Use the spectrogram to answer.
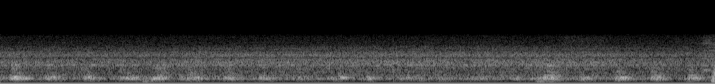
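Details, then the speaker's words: Fetal heartbeat at 11 and a half weeks, played loud: rapid, regular whooshing pulses of roughly 160 beats a minute over steady hiss. "she's just showing us the heartbeat now you are going to be hear it for sure cuz I'm going to turn it right up"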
